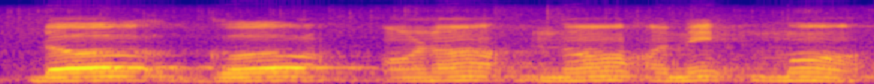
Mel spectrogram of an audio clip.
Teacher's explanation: મુખનો માર્ગ અવરોધને કારણે બંધ થઈ જતાં હવાનું મોજું નાક દ્વારા પ્રસાર થાય ત્યારે અનુનાસિક ધ્વનિ સંભળાય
